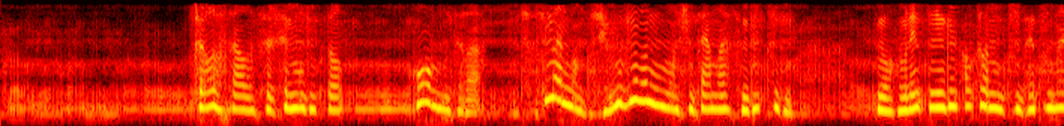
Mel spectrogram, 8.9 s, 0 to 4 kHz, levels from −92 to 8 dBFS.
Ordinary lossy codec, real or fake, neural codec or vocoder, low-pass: MP3, 24 kbps; fake; autoencoder, 44.1 kHz, a latent of 192 numbers a frame, MeloTTS; 3.6 kHz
